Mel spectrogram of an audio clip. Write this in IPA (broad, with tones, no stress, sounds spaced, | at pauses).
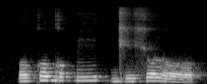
o˧ k o˦ ɡ o˧ k͡p i˧ | d͡ʒ i˨ ʃ o˧ l o˨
